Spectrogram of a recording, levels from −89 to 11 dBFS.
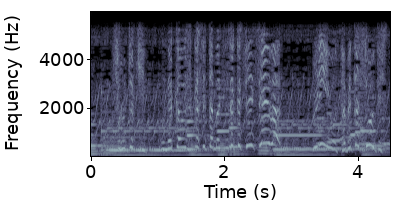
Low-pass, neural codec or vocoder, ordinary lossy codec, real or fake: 5.4 kHz; none; none; real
